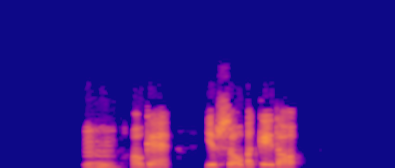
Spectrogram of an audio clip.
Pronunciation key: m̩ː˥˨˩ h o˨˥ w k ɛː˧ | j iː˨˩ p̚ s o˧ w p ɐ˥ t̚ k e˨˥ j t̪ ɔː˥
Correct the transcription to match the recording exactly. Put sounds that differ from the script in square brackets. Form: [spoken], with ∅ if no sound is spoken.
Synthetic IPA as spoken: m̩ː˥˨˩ h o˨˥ w k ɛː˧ | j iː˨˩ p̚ s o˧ w p ɐ˥ t̚ k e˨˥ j t̪ ɔː˥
